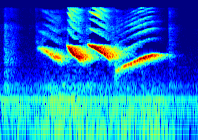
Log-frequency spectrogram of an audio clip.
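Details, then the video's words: A Green-winged saltator, just moved to a new flight cage, sings a short, rich phrase of four loud whistled notes, slurring down then rising, over a faint steady hum. "Trinca ferro"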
